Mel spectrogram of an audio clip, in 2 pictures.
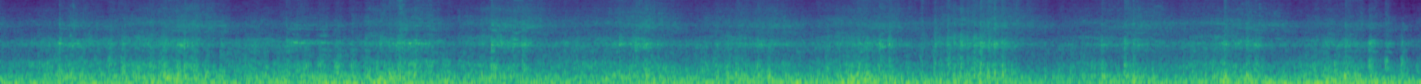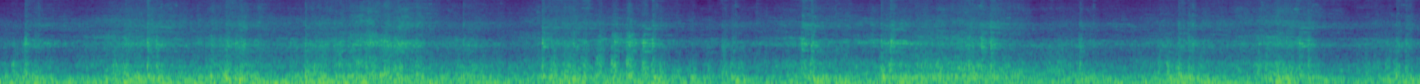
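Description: Double-stack container well cars of a freight train rolling past close by: a steady rumble of steel wheels on rail with rapid clickety-clack over the joints and a faint high wheel squeal that comes and goes.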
